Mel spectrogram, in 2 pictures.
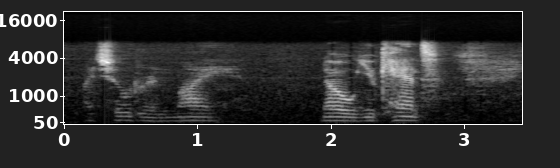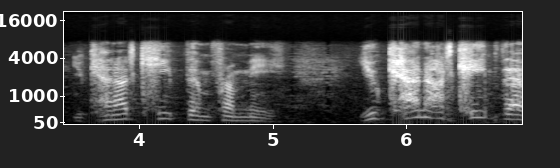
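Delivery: small, timid voice building to a yell. Narrating as Nimur starts to talk into the room, timid then growing louder. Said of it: "her voice is very small, it's very timid, but as she continues to talk, it gets louder and louder".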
